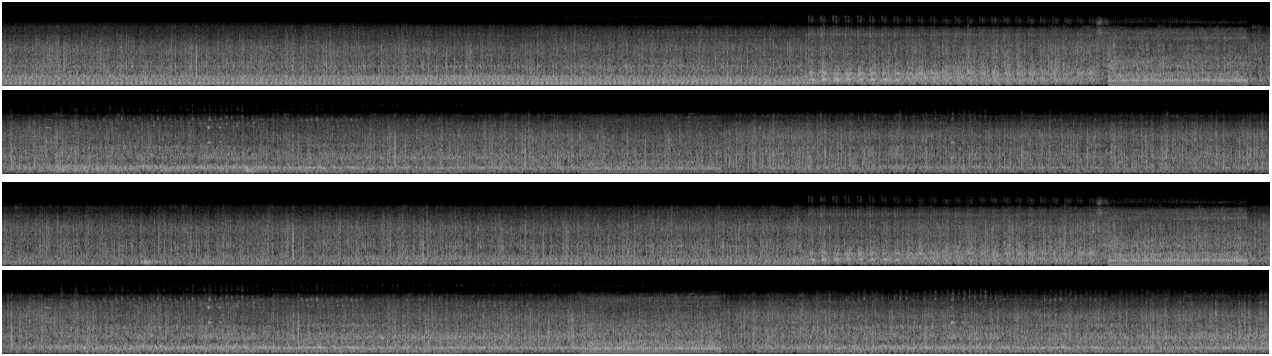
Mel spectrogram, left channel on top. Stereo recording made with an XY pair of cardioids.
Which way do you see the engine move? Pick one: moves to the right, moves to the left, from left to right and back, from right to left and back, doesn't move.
moves to the right.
